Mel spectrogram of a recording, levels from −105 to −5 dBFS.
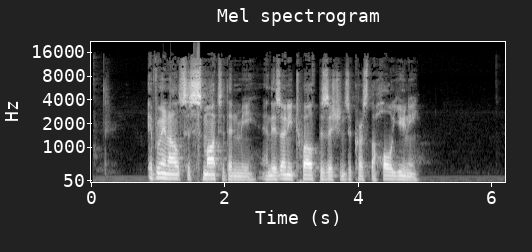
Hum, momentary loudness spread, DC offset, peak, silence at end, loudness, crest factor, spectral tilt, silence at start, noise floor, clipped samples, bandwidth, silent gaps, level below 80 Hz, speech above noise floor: none; 15 LU; under 0.1%; 0 dBFS; 1.35 s; -14 LUFS; 16 dB; -3.5 dB/octave; 0.85 s; -65 dBFS; under 0.1%; 16.5 kHz; none; -46 dBFS; 50 dB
